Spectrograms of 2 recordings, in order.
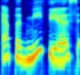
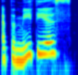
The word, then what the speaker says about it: Epimetheus: but you're going to hear it and that's Epimetheus Epimetheus and Prometheus and their brothers so we're going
